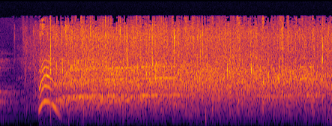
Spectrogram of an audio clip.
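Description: A crowd breaks into sustained, steady applause that starts abruptly after a short rising whoop or cheer, then continues evenly, dense and fairly close, with a few voices faintly mixed in.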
